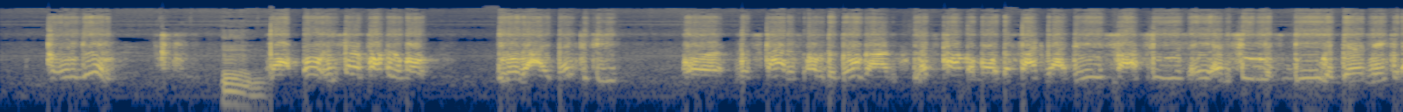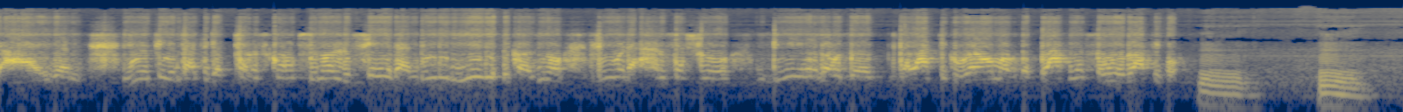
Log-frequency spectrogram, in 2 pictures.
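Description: Continuous talking that sounds thin, as if played through a radio or phone line, with only brief pauses.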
